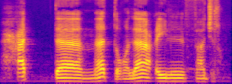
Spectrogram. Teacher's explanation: So after the small qalqala of jim, give a little bit of ra.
